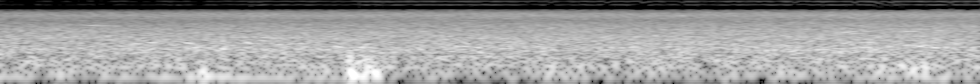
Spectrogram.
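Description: An incoming tide pushes up a river near Sonagazi, Feni, making a steady broadband wash of flowing water mixed with wind rumble. One brief thump breaks the flow near the two-second mark, and someone speaks over it.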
